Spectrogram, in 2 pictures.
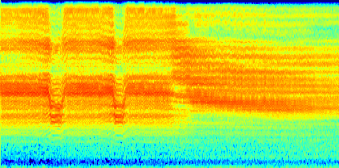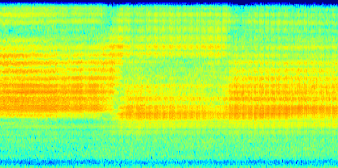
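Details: Eastern scissor-grinder cicada (Neotibicen winnemanna) during unusual courtship behaviour: a loud, high, continuous buzzing drone with two brief dips in the first two seconds, then a steady hum that eases slightly in volume toward the end.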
